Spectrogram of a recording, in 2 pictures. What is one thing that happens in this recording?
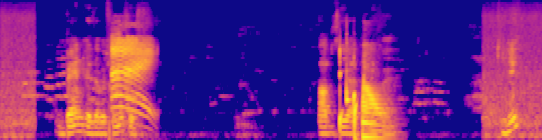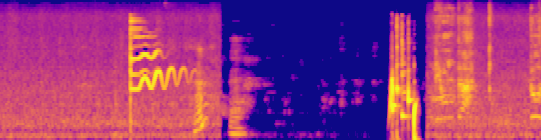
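A young man talks on a phone, close by, with animation.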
